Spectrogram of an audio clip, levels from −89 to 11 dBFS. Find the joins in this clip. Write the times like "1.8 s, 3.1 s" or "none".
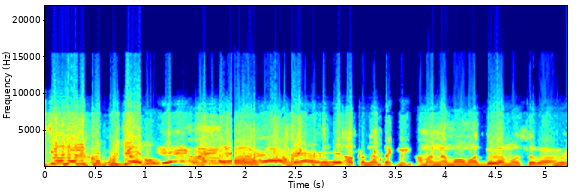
none

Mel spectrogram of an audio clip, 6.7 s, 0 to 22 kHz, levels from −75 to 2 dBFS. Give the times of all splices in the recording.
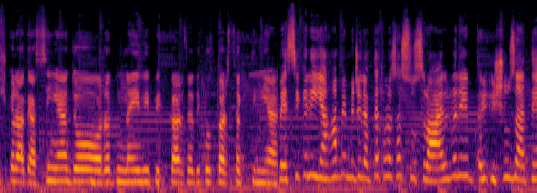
3.5 s

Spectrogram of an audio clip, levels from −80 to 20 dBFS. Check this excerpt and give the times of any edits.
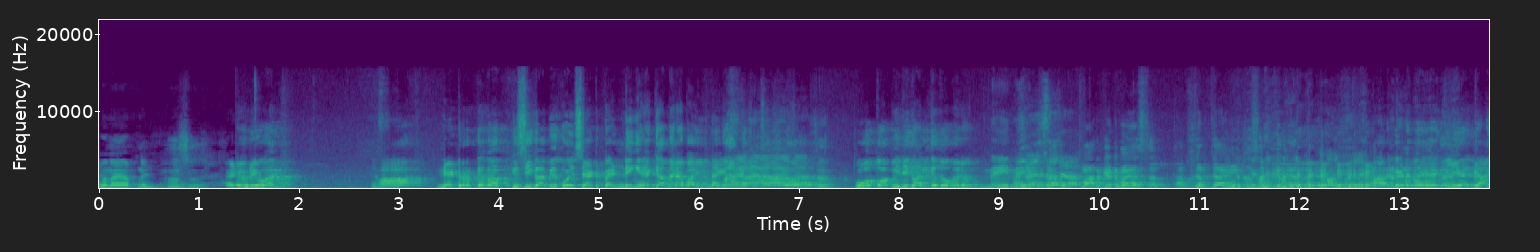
1.4 s

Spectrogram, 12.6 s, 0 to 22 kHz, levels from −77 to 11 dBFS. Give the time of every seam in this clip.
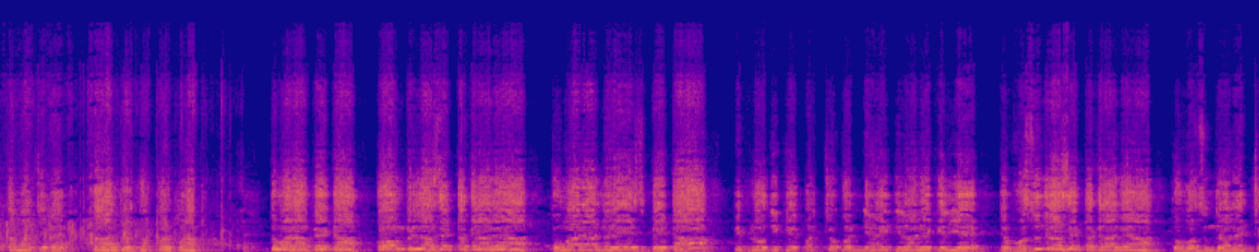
2.5 s

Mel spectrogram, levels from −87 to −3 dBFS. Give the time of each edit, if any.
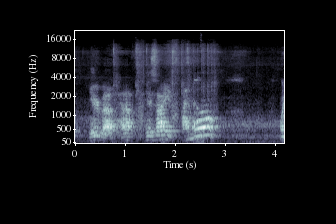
none

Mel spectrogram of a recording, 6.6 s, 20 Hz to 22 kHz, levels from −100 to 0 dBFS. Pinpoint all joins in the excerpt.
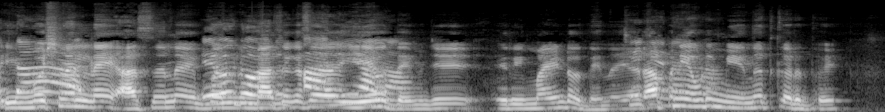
none

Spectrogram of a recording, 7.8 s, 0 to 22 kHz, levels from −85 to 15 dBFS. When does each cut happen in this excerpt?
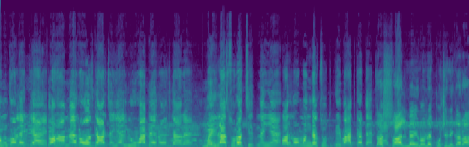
0.8 s, 3.3 s, 4.6 s, 6.2 s

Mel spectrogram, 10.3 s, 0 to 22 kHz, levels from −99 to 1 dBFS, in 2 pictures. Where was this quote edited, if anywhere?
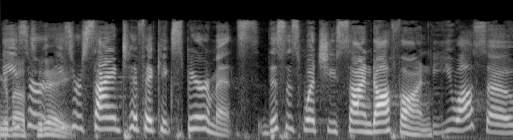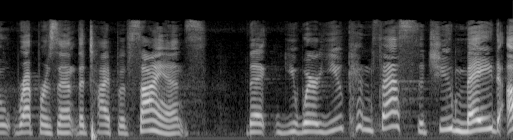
4.4 s

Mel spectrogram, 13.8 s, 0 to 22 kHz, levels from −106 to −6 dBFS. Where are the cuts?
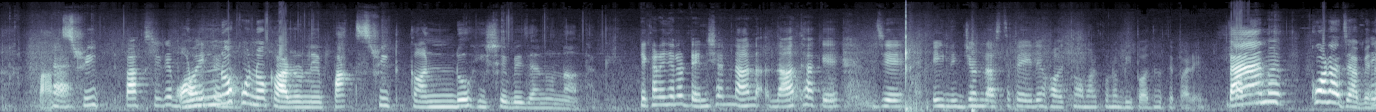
6.2 s, 12.1 s

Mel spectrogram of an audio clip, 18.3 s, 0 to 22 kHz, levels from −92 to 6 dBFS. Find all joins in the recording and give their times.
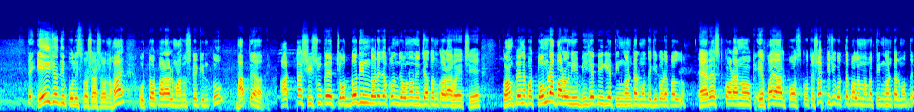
5.7 s

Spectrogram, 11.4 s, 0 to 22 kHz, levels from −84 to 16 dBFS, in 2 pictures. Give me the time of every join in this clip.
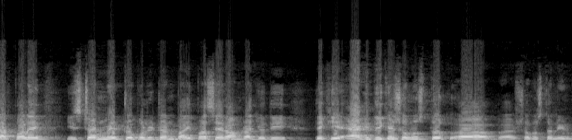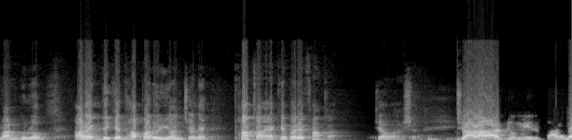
10.3 s

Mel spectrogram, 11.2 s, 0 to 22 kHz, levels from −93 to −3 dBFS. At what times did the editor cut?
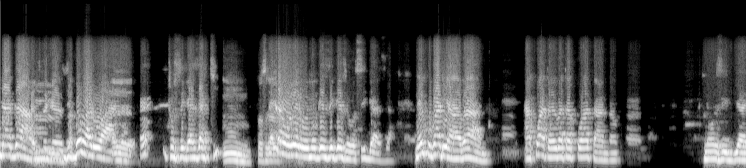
none

